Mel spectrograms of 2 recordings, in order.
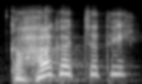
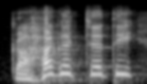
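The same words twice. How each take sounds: First: It is asked plainly with no extra emphasis. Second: It is asked dramatically, with kaha lifted and emphasized. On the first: It is a simple question about who goes. "Kaha gacchati is a simple" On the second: The speaker insists on knowing who goes. "a little more drama about who goes"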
